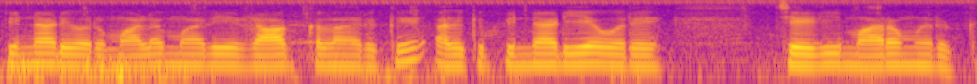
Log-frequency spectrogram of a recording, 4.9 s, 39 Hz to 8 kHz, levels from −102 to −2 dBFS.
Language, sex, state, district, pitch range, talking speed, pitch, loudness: Tamil, male, Tamil Nadu, Namakkal, 125-135 Hz, 145 wpm, 130 Hz, -19 LUFS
